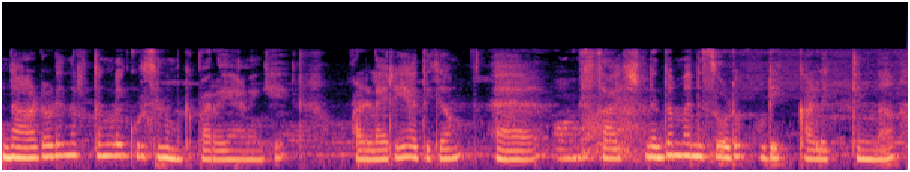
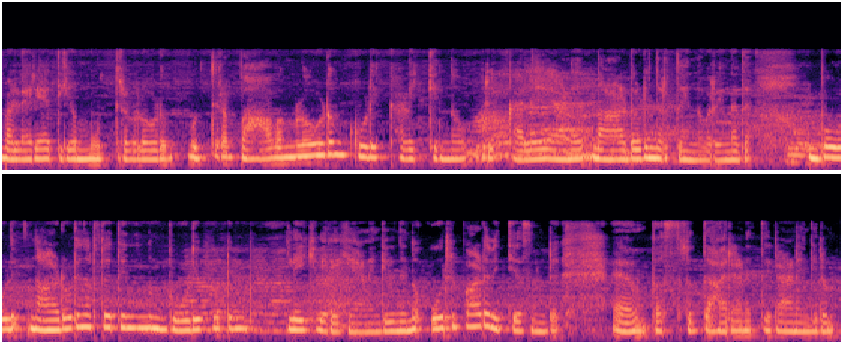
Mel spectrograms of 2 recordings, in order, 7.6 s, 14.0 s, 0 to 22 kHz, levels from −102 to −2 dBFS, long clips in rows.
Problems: background sounds at intervals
